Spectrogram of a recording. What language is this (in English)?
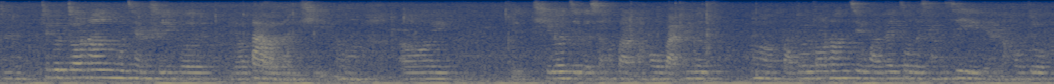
Chinese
